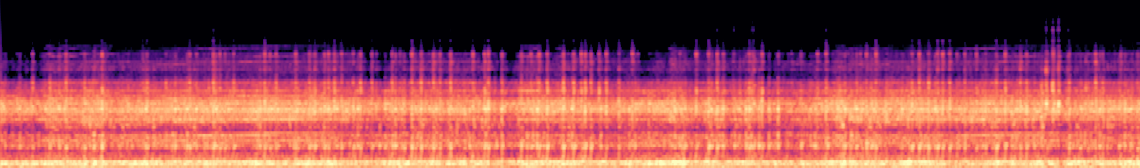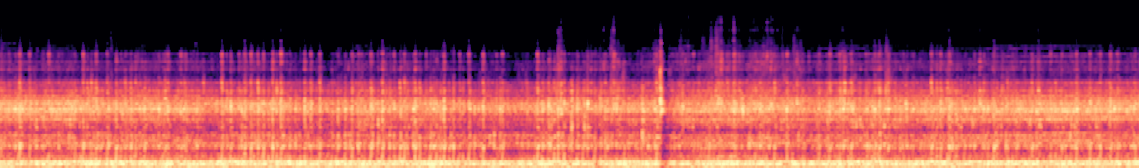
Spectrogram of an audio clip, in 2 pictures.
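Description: Rally car's engine running hard, heard from inside the cabin, its revs rising and falling as it is driven along the stage. A single sharp knock about three-quarters of the way through.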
